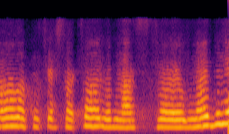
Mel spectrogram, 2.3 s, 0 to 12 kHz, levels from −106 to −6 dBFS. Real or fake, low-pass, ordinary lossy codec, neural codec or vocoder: fake; 7.2 kHz; AAC, 32 kbps; codec, 16 kHz, 0.5 kbps, FreqCodec, smaller model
